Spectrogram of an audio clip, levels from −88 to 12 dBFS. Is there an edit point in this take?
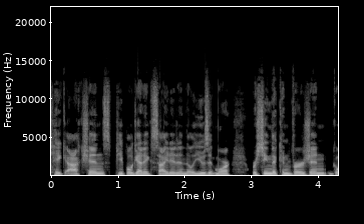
no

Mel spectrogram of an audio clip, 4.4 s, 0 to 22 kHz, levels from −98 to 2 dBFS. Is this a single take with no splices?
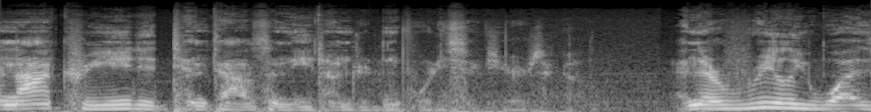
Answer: no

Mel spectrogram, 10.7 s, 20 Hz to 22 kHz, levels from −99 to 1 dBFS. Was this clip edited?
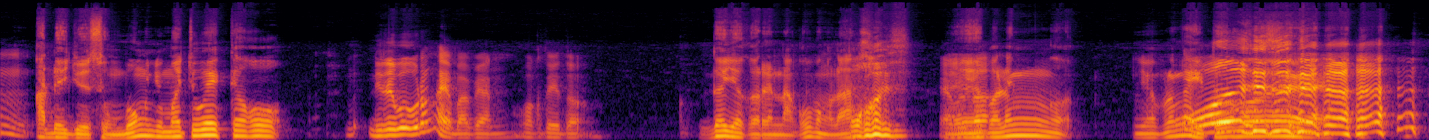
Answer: no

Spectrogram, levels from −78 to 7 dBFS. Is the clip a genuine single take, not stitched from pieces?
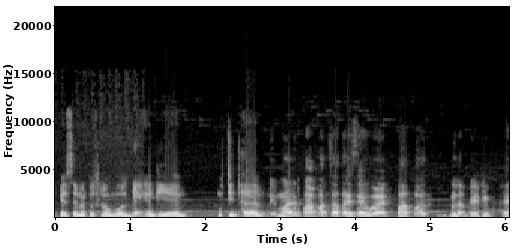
no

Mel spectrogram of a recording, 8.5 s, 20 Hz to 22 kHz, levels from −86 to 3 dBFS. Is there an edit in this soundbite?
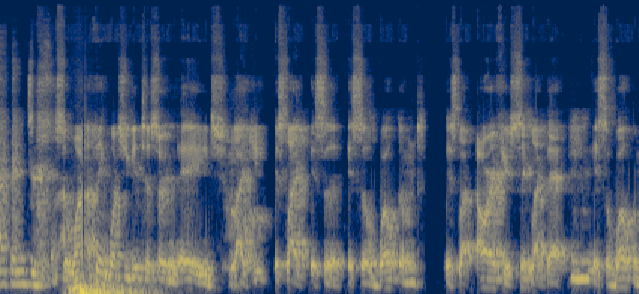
yes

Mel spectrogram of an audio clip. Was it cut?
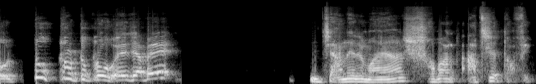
yes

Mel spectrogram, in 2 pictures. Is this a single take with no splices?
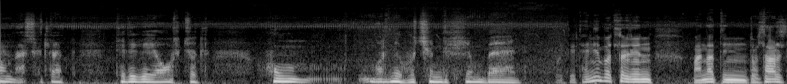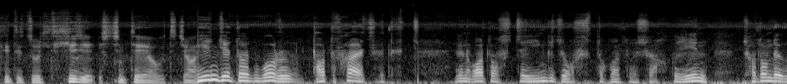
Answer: no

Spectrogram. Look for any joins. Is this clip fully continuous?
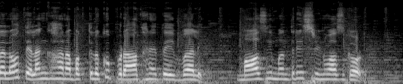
yes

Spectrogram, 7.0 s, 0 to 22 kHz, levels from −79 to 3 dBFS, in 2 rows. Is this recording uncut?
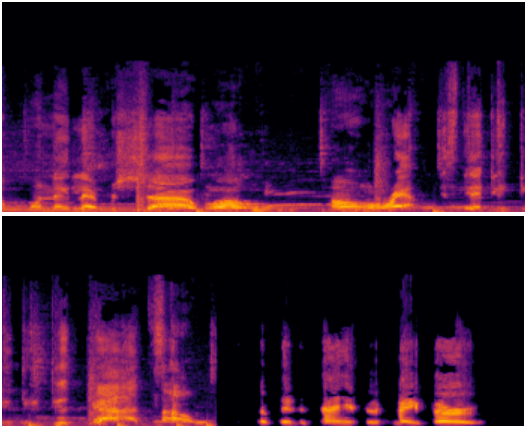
no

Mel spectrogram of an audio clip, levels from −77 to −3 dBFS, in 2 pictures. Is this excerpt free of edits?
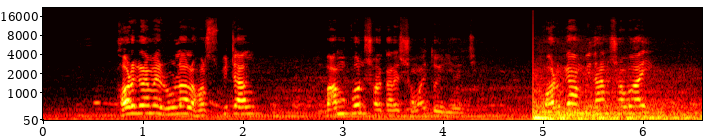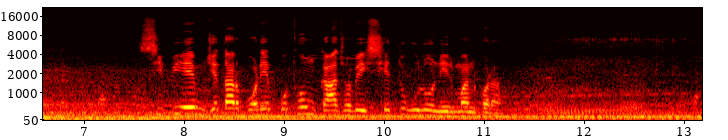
no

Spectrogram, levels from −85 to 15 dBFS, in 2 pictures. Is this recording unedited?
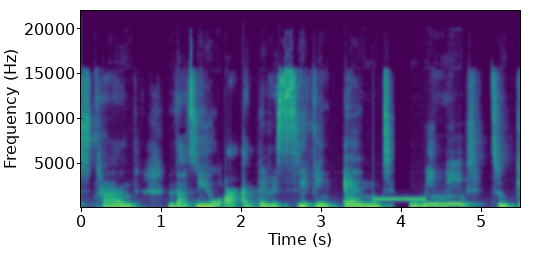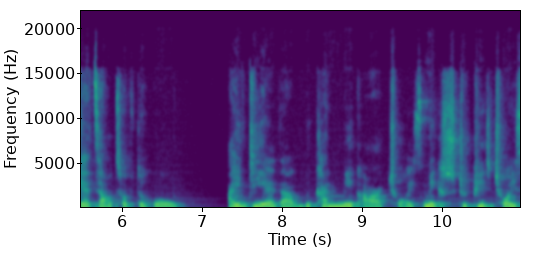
no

